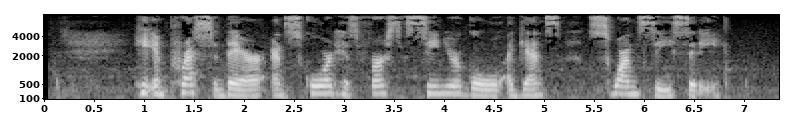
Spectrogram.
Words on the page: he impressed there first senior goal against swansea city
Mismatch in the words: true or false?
true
